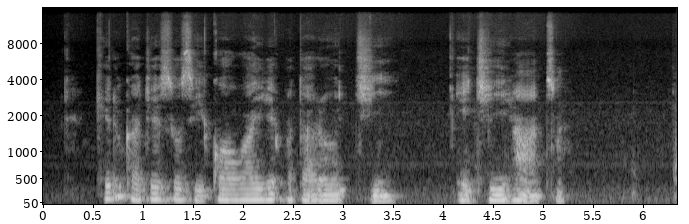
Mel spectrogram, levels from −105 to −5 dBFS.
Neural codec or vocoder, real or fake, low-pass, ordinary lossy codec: vocoder, 44.1 kHz, 128 mel bands every 256 samples, BigVGAN v2; fake; 14.4 kHz; none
